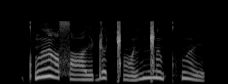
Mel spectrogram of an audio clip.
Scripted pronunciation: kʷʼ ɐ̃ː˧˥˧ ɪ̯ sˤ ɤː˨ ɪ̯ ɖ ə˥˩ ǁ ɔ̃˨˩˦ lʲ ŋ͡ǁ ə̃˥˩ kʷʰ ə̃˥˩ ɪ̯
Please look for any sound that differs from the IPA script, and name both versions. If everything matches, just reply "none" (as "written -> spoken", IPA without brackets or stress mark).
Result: none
